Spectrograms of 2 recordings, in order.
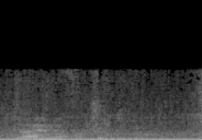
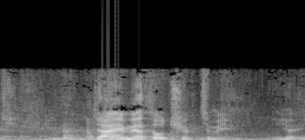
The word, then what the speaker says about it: dimethyltryptamine: Anyone know how to pronounce that thing? – Dimethyltryptamine. – Well, thank you very much. Dimethyltryptamine.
